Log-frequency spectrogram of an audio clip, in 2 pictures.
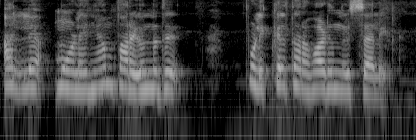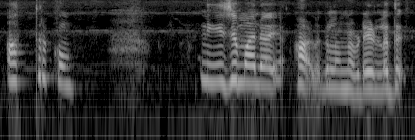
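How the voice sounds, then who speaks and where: A woman voicing a grieving older woman who speaks in a hushed, subdued, bitter way. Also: sits high, measured pace, pauses often, a little hiss or hum.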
